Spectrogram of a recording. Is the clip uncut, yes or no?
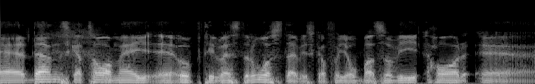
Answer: yes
